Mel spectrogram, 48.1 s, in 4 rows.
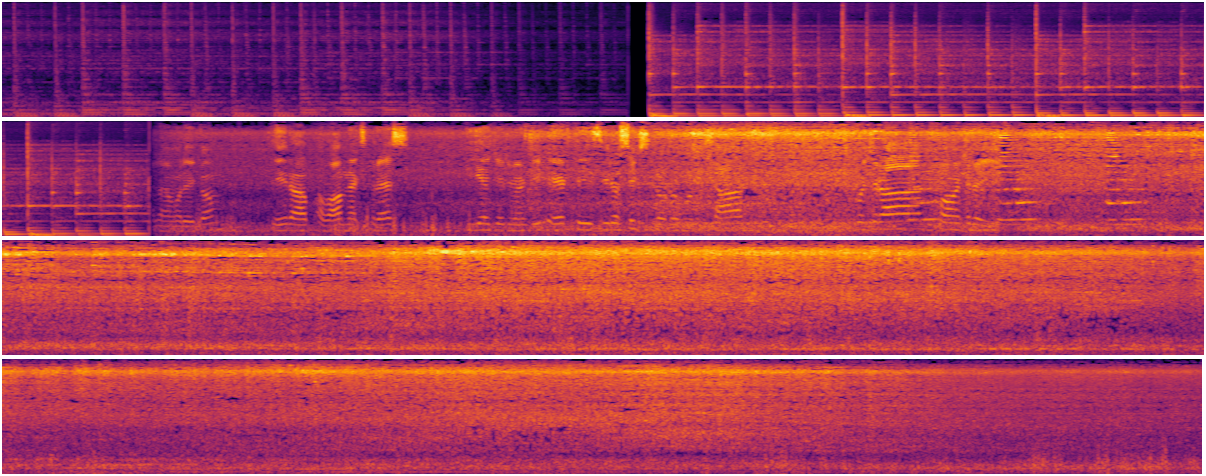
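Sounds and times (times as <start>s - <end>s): train wheels rumbling on rails: 13.8s - 48.0s.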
